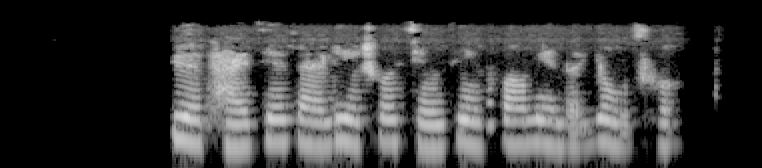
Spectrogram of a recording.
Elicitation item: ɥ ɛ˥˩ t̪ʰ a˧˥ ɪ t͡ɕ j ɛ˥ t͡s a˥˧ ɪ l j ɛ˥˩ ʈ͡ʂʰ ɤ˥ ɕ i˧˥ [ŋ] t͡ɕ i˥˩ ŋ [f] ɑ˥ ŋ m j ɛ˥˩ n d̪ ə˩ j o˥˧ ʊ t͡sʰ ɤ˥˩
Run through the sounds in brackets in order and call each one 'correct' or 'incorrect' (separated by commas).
correct, correct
